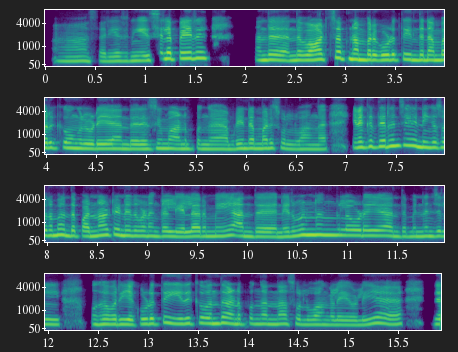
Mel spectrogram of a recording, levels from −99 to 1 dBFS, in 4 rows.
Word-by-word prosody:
ஆ - - -11 0.4
சரியா 190 0 -5
சொன்னீங்க. 205 +2 -2
சில 295 0 +5
பேரு 305 +1 +6 0.6
அந்த 230 +1 +2 0.2
அந்த 220 +2 0
Whatsapp 260 +5 +4
நம்பர் 240 -2 +5
குடுத்து, 240 +1 +2
இந்த 235 0 +2
நம்பருக்கு 240 +1 +1
உங்களுடைய 210 -2 +1 0.2
அந்த 200 0 -2
ரெஸ்யூம் 215 +2 -3
அனுப்புங்க 200 -1 -5
அப்படின்ற 215 +4 -1
மாதிரி 220 +1 -1
சொல்லுவாங்க. 190 -2 -6 0.3
எனக்கு 265 +3 +4
தெரிஞ்சு 330 +3 +3
நீங்க 255 -1 +1
சொன்ன 255 0 0
மாரி 280 -3 +2
அந்த 245 - -2
பன்னாட்டு 265 +5 +1
நிறுவனங்கள் 230 -2 -1
எல்லாருமே 225 +1 0 0.2
அந்த 215 -2 -3 0.3
நிறுவனங்களோடைய 265 +1 +1
அந்த 215 -1 -6
மின்னஞ்சல் 225 +1 -3 0.4
முகவரிய 225 0 0
குடுத்து 245 +4 0
இதுக்கு 255 +2 -2
வந்து 255 +2 +1
அனுப்புங்கன்னு 235 0 -4
தான் 235 - -7
சொல்லுவாங்களே 210 -2 -4
ஒழிய 215 +8 -3 0.6
இந்த 230 - +2
230 Hz, 155 wpm, -22 LUFS, 215-255 Hz, 0.6 s, பேரு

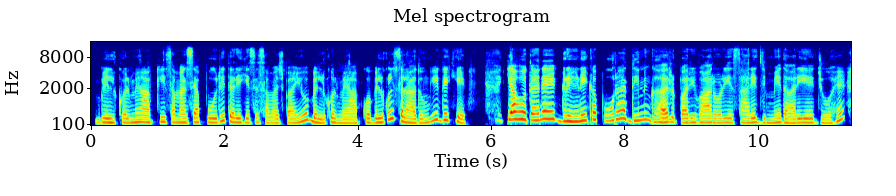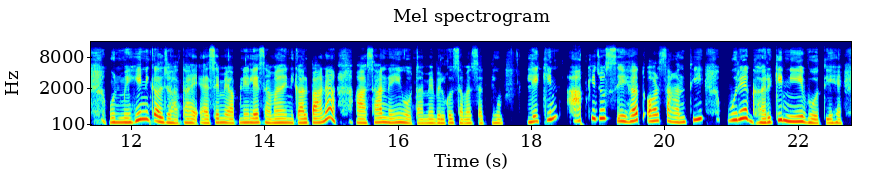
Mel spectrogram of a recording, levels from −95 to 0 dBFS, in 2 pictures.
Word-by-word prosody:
बिल्कुल, 180 -1 -1
मैं 190 +2 -1
आपकी 195 +2 -2
समस्या 180 0 -2
पूरी 180 +6 -1
तरीके 180 -7 -1
से 185 +3 -8
समझ 165 -1 -6
पाई 165 +2 -3
हूँ। 260 +7 +1
बिल्कुल, 175 -2 -1
मैं 165 -1 -4
आपको 165 +2 -4
बिल्कुल 185 - +1
सलाह 185 -8 +2
दूँगी। 180 - -2
देखिए, 255 - -1 0.6
क्या 310 0 +9
होता 315 -3 +6
है 280 +1 +3
ना 335 - +5
एक 320 -9 +1
गृहिणी 240 +2 +4
का 305 - +6
पूरा 280 +8 +1
दिन 280 +4 -1
घर-परिवार 185 -2 0
और 175 0 -3
ये 180 -1 -2
सारी 175 +1 -3
ज़िम्मेदारी 175 0 -2
जो 165 -3 -6
है 290 +6 0 0.4
उनमें 185 0 0
ही 285 - +6
निकल 270 -10 +4
जाता 175 -1 -3
है 165 -2 -1
ऐसे 165 +2 -3
में 180 -1 -2
अपने 180 +3 -3
लिए 180 0 +2
समय 175 -1 -2
निकाल 170 0 -1
पाना 220 - +3 0.4
आसान 190 +4 -1
नहीं 185 +2 -1
होता 155 -3 -4
मैं 160 0 -5
बिल्कुल 165 +1 -3
समझ 160 -1 -6
सकती 155 +1 -11
हूँ। 160 -1 -6 0.4
लेकिन 235 - 0 0.3
आपकी 360 - 0
जो 360 - +6
सेहत 240 - +1
और 245 +3 +3
शांति 240 - 0 0.4
पूरे 300 +7 +6
घर 180 -5 0
की 295 - +7
नींव 225 -6 +4
होती 160 0 -3
है। 165 -1 -4
185 Hz, 170 wpm, -23 LUFS, 170-240 Hz, 0.6 s, क्या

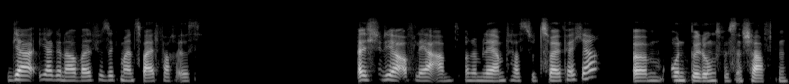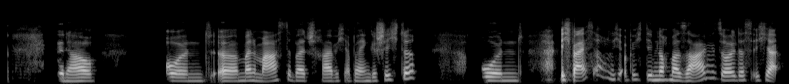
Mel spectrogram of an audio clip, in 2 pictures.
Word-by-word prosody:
Ja, 205 +1 +5
ja 220 0 -1
genau, 180 -4 0
weil 180 +1 +1
Physik 200 -1 -11
mein 175 0 -1
Zweitfach 165 +1 0
ist. 165 - -10 1.6
Also, - - +8
ich 205 - -4
studiere 210 -1 +1
ja - - +5
auf - - -8
Lehramt 175 -1 0
und 175 0 -8
im 175 - -7
Lehramt 170 +2 +1
hast 175 -1 -7
du 170 - -15
2 175 0 +3
Fächer, 235 - 0 0.4
ähm, 165 +1 +3
und 190 -1 -2
Bildungswissenschaften, 160 -3 0 0.6
genau. 160 0 +3 0.7
Und, 160 -1 -2
äh, 160 0 +4
meine 175 +2 0
Masterarbeit 175 +3 +1
schreibe 160 -1 -2
ich - - -13
aber 165 - -4
in 155 - -7
Geschichte 215 - -1 0.7
und 175 -1 0 0.4
ich - - +3
weiß - - +6
auch 400 - -9
nicht, 235 - -8
ob - - -9
ich 225 -1 -11
dem 215 -1 -3
noch 205 0 +1
mal 185 -2 +3
sagen 275 - +2
soll, 190 -5 +2
dass 195 +1 -6
ich 190 - -11
ja - - +6
175 Hz, 185 wpm, -24 LUFS, 165-200 Hz, 1.6 s, Also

